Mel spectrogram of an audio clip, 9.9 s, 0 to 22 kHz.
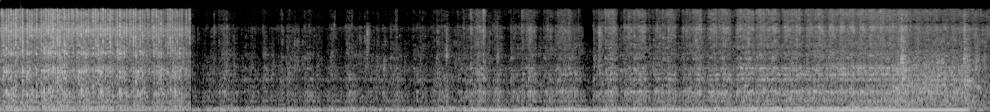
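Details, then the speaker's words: Old El Camino V8 fired up in cold weather around 35–38°F: deep, steady low rumble at an even idle of about four beats a second with no knocks or misses; normal idle. "that surprised it still runs folks should we keep this [ __ ] thing"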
